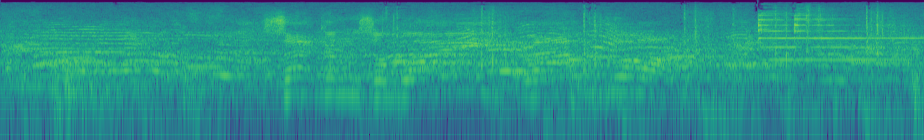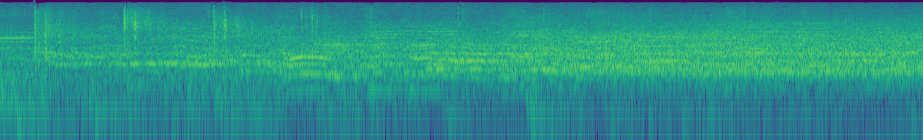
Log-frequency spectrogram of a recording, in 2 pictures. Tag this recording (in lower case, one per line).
speech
